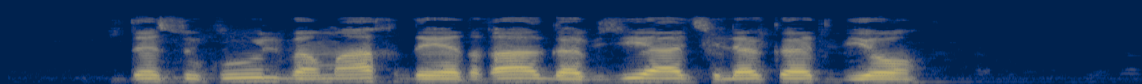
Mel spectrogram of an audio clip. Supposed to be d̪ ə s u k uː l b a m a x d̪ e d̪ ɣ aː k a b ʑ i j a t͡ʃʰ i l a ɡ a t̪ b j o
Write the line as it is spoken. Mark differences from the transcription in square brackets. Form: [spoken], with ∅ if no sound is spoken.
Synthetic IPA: d̪ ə s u k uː l b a m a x d̪ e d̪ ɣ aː [ɡ] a b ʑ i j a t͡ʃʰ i l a [k] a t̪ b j o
